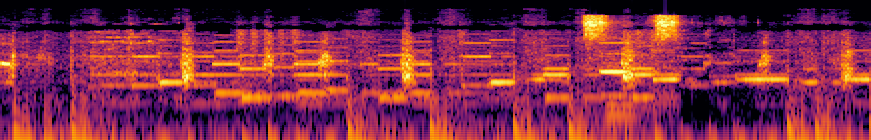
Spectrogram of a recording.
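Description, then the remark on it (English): A loud ice cream truck jingle with a thumping beat plays as the truck drives through a neighborhood, melodic tones over heavy rhythmic bass hits, with no one talking. “So the video is an ice cream truck driving through the hood with the pretty cool beat, I think.”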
